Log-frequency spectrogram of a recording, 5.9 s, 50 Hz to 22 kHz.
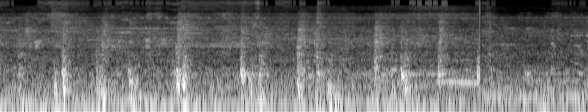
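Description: Onboard the 12326 Nangal Dam–Kolkata Gurumukhi SF Express running on its journey, with a steady loud rumble, repeated wheel clacks over rail joints and a brief tonal squeal near the end.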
